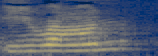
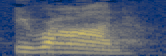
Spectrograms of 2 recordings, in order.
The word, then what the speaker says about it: Iran: at the next one did you say Iran or Iran it should be the second one he's from Iran he's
